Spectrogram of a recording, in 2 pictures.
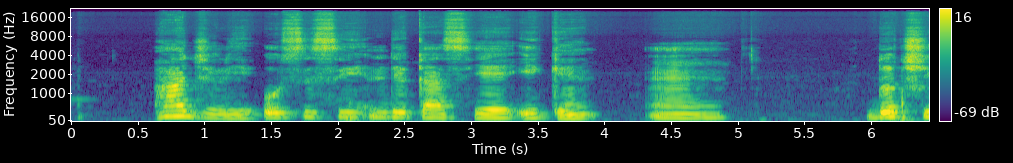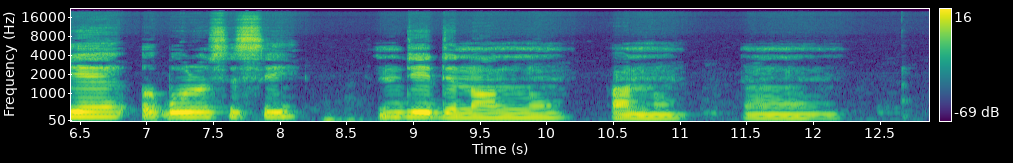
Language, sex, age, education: Igbo, male, 46-60, tertiary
